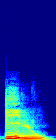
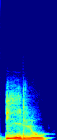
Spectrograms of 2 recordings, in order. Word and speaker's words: pilu: belo o i belli, ma in un sud dell'isola si dice u pelo. Allora, io ho già preso questa parola perché è appena speciale. Come ho già detto, in un sud dicono u pelo. Pelo, se pigliate a parola latina, a parola latina di pilum. Pigliate a M, a buttate via e avete pillu.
